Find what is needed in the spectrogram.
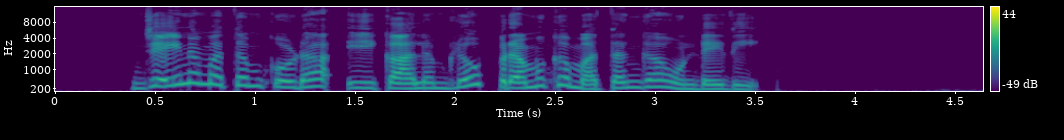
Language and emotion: Telugu, neutral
